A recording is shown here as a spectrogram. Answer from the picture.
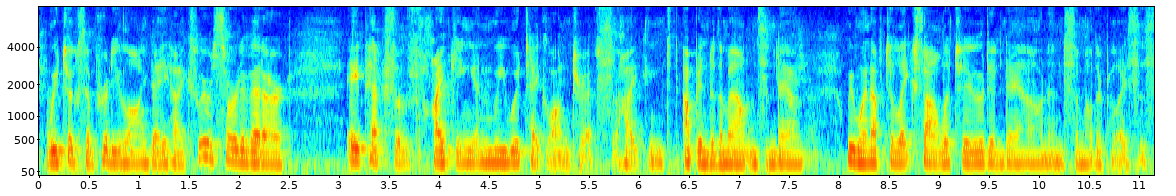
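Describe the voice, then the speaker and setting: Delivered at a moderate pace with fairly even intonation, the voice carries vocal fry. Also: woman, very deep, low pitch for a woman. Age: 80s+. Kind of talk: interview answer.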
